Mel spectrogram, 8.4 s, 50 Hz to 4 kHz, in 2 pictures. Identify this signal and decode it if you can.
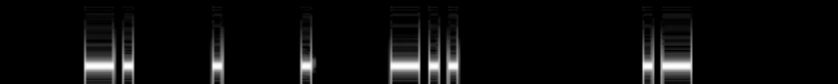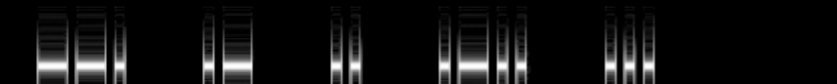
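Morse code, heard as a keyed tone, about 25 wpm, spaced as for 15 wpm, 550 Hz. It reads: NEED A GAILS
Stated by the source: News headlines in Morse code at 15 words per minute, characters sent at 25 WPM.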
